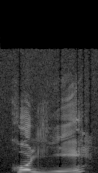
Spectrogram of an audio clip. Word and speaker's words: colher: Vejamos bem, o verbo colher e acolher. Ó, o verbo colher, o O é fechado, e o substantivo, que é aquele artefato que você usa para botar comida na boca, é aberto.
